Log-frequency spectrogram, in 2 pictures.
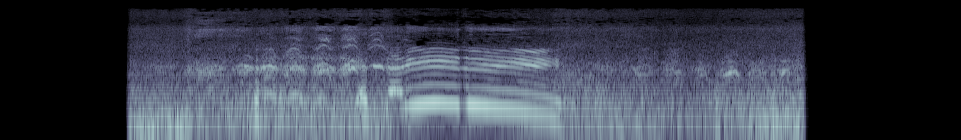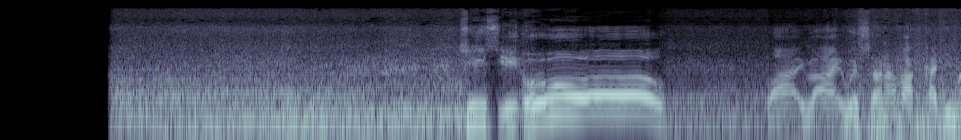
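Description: Waves break and wash up on a shore.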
